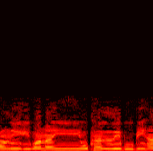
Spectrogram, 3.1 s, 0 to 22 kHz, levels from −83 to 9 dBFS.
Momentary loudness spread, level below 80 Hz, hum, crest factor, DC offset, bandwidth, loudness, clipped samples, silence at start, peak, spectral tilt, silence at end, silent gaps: 6 LU; -64 dBFS; none; 16 dB; under 0.1%; 8.2 kHz; -32 LUFS; under 0.1%; 0 s; -18 dBFS; -4.5 dB/octave; 0 s; none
